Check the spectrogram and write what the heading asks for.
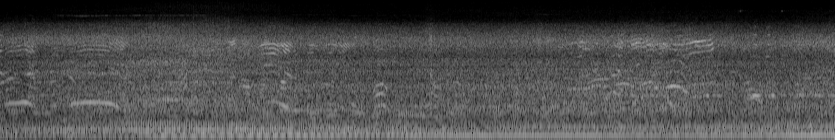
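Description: A loaded diesel dump truck's engine labouring up a steep climb, a steady low drone that grows stronger about halfway through as the truck comes closer. Onlookers' voices call out over it.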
